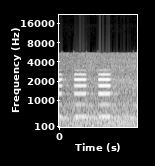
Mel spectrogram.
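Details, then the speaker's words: Repeating three-tone beep pattern from a Puritan Bennett 980 ventilator in a simulated alarm demonstration, escalated from a continuing two-tone low-priority alarm; medium-priority ventilator alarm. "and the first to tone sound is the lower priority alarm sound if that alarm continues it will escalate to a three tone sound"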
